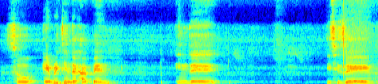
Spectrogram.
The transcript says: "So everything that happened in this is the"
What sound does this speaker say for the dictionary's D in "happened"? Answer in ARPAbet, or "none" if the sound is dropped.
none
